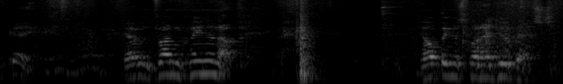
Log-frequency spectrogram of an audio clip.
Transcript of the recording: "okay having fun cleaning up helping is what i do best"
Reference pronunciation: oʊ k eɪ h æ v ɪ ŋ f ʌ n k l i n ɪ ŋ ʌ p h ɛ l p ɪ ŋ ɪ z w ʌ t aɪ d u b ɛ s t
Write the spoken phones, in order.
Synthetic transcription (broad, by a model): oʊ k eɪ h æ v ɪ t f ʌ n k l i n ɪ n ʌ f h ɛ l p ɪ ŋ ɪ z w ʌ t aɪ d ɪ b ɛ s t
